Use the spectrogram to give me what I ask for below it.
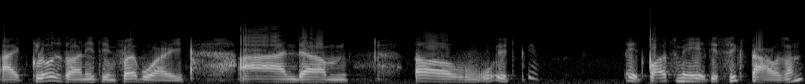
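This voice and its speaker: Speaking very slowly with long, frequent pauses, a man talks with a slight Nigerian accent. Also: medium pitch for a man, ordinary pitch variation. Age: 70s. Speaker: caller. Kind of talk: phone-in conversation. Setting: phone call. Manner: halting.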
